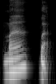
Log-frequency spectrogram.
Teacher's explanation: mim itu di asyafatan ba juga di asyafatan dua bibir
